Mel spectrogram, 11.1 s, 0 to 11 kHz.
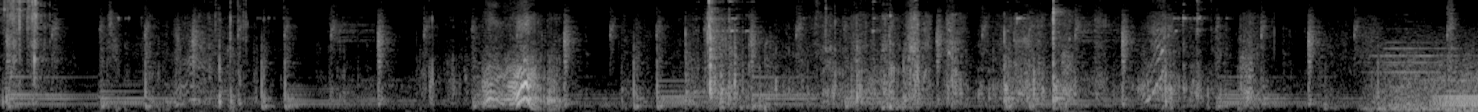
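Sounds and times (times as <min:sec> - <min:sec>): zipper rasping: 0:00.8 - 0:02.2, 0:03.1 - 0:09.8.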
